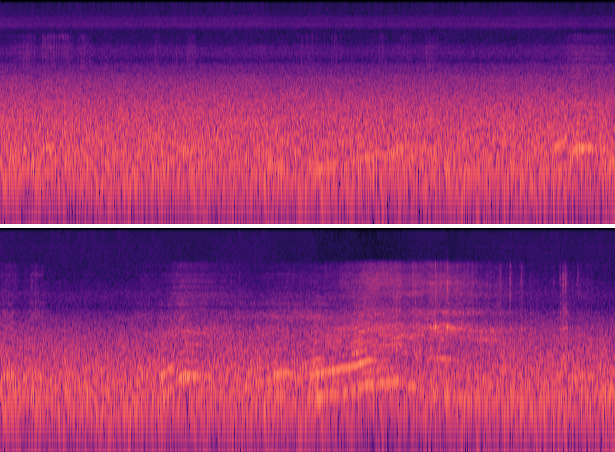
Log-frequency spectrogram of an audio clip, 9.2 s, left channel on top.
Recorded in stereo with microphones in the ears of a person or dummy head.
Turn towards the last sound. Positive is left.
turn(degrees=65)  # may be behind; listen again after turning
